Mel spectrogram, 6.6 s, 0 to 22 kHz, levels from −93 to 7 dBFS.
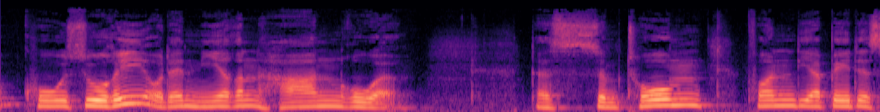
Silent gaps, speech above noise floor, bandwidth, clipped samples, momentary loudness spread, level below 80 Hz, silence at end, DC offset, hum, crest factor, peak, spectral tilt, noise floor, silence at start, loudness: none; 33 dB; 13.5 kHz; under 0.1%; 12 LU; -58 dBFS; 0 s; under 0.1%; none; 16 dB; -4 dBFS; -7 dB/octave; -52 dBFS; 0 s; -20 LUFS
